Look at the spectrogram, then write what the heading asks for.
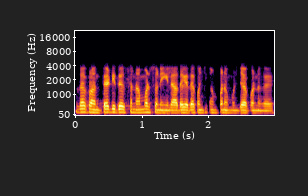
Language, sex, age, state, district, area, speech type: Tamil, male, 18-30, Tamil Nadu, Viluppuram, urban, conversation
